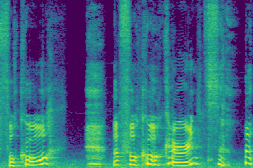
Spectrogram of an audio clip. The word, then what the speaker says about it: Foucault: The focal current. Apparently it's French and it literally pronounced Foucault.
